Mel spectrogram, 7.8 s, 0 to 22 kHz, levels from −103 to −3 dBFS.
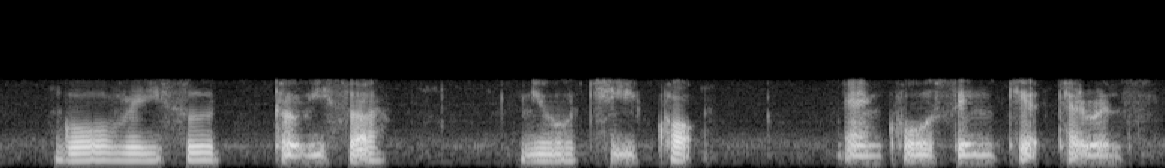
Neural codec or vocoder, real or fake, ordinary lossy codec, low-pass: vocoder, 22.05 kHz, 80 mel bands, HiFi-GAN; fake; none; 3.6 kHz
